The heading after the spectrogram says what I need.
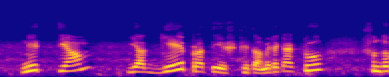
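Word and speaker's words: নিত্যম্: এখন অনেকে তো তিয়ম উচ্চারণ করেন না, আপনারা আপনারা নি তিতে গিয়ে টান দিয়ে দেন, নিতিয়ম বলে ফেলেন। এটা নিত্যম হবে না, নিত যুগ ইয়ম, রস্বইটাকে রস্বইকার হিসেবেও ব্যবহার করা যায়। তাহলে এইভাবে উচ্চারণটা করতে হবে, নিত্যম, নিত্যম, এইভাবে নিত্যম যজ্ঞে প্রতিষ্ঠিতম, এইভাবে।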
